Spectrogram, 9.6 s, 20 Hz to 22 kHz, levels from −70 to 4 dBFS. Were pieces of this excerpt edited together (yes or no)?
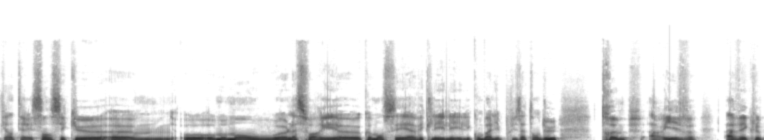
no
